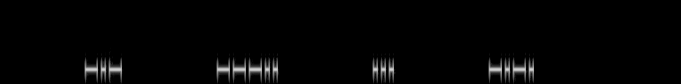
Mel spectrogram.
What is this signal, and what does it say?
Morse code, heard as a keyed tone, about 29 wpm, spaced as for 8 wpm, 700 Hz. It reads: K8SC
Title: USA Call Signs - 4 Characters - 8x Character Spacing - 30wpm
